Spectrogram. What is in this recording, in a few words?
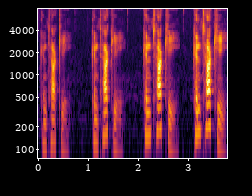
Kentucky Four Pitch Ranges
